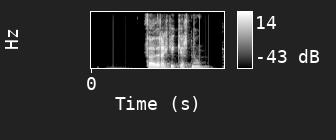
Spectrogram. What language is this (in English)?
Icelandic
